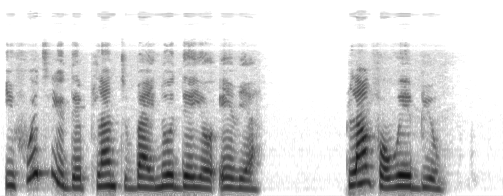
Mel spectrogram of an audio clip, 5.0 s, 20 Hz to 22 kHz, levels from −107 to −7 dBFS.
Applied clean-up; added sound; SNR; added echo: none; none; none; none.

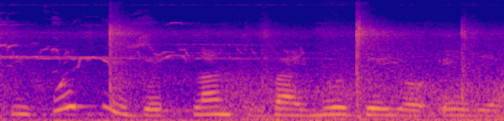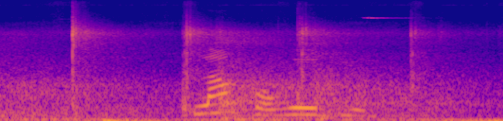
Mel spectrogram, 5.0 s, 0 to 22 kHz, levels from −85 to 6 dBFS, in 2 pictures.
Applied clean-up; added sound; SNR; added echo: none; Bird vocalization, bird call, bird song + Walk, footsteps; 3 dB; none.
